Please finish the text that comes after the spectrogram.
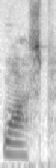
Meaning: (noun) 1. Any of many types of stinging flying insect resembling a hornet 2. Any of the members of suborder Apocrita, excepting the ants (family Formicidae) and bees (clade Anthophila)
- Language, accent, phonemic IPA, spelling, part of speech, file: English, US, /wɑsp/, wasp, noun / verb, En-us-wasp.ogg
